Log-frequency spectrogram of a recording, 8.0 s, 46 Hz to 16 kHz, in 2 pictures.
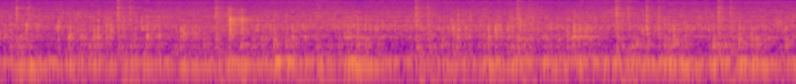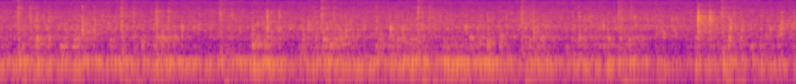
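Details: New Keurig Rivo R500 latte system, first-use priming of the frothing pitcher via latte froth button: steady low hum with gurgling and bubbling water, no clicks or strain; normal frother priming.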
